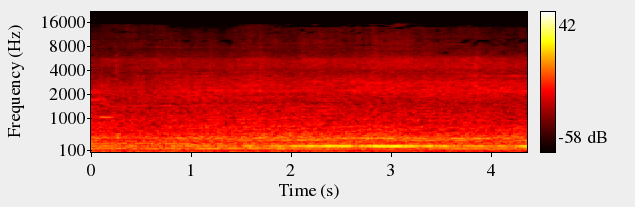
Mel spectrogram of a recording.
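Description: A steady low engine-like hum that grows louder about two seconds in, over a faint hiss from a chain of burning matchsticks.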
